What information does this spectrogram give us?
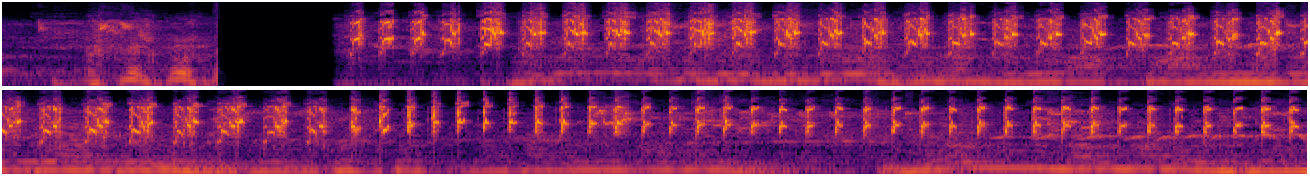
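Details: Lovebird ngekek, a prolonged continuous song: after a brief different sound and a moment of silence, a fast, relentless series of sharp, high chirps begins, about three per second, over a low wavering hum.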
